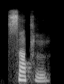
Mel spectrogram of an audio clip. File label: "subtle", Indian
